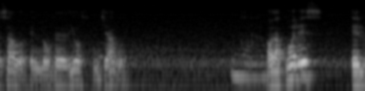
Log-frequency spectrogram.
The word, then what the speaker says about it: Yahweh: O sea que entre las pronunciaciones que se han aceptado, la más correcta es Yahweh Elohim.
